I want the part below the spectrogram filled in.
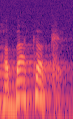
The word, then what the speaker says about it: Habakkuk: It's pronounced like tobacco, only it's called Habakkuk with a K on the end.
